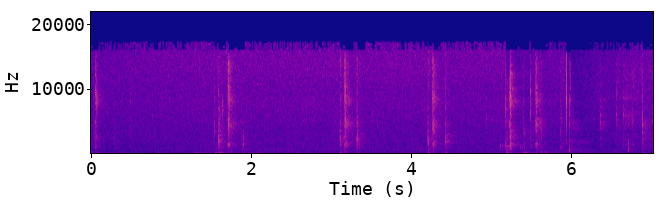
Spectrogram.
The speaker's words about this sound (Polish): Mhm to jest klawiatura brailleowska, może, ja, może na niej, nie wiem, może ja tak piszę jakoś, no bo to pewnie może można na tym pisać ciszej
